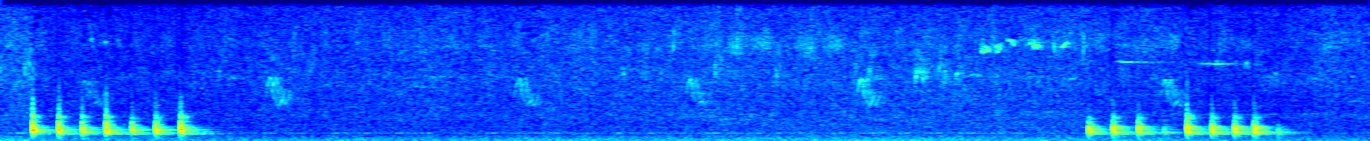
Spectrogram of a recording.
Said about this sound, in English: The time that Jordan allows us to simmer in this moment, the confusion of driver Craig, played by Kieran Darcy Smith, as Jimmy delicately knocks on the window, simply never gets old.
